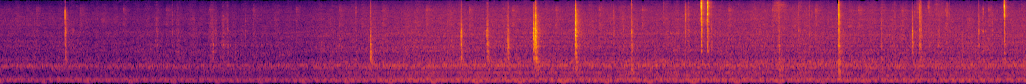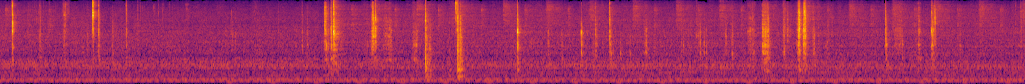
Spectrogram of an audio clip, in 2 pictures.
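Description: Scattered clicks and light clinks of hand tools and small parts as motorcycle handlebar covers are taken off, with a cluster of sharper clicks about two-thirds of the way in. A steady hum sits under it all.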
